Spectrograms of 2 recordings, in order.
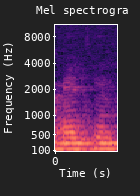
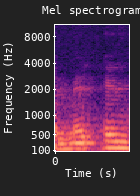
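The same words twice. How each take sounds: First: मेथिन with an "ee" in its last syllable; pronounced "methin". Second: मेथेन with an "e" in its last syllable; pronounced "methen". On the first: Teacher explaining varying English pronunciations, मेथिन said as "me-theen". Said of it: "मेथिन पढ़ लेते हैं कुछ लोग". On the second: Teacher giving the other accepted pronunciation, मेथेन said as "me-then". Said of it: "मेथेन भी बोलते हैं इसको". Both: Shown as a demonstration.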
